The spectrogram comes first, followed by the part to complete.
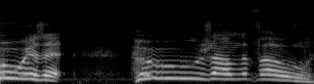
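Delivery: put-on far-off hollering, very high, loud, shrill old man. Retelling a phone call as the grandfather calls out in the background, retelling grandfather's shouting. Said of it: "in the background shouting like".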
